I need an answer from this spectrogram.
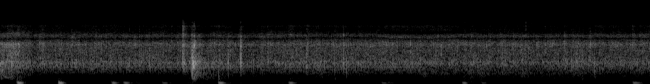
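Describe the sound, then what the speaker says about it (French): Steady soft rain in a horror video game patters continuously at a low level, with scattered faint low thumps and one or two sharper ticks. "Bah si, il pleut."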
